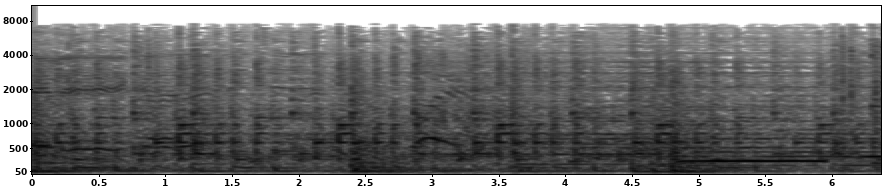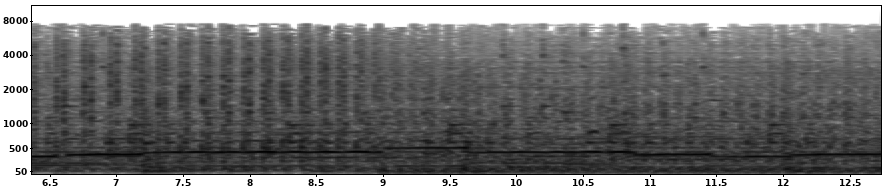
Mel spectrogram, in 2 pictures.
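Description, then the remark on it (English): A boat engine runs steadily on a boat travelling from island to island along waterways, a loud rattling drone whose pitch steps up and down now and then, with no voices over it. “traveling on boats from island to island, these men are bringing the light of Christ into the darkness of these hidden waterways.”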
